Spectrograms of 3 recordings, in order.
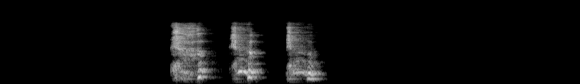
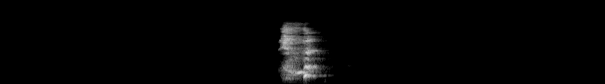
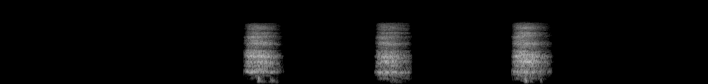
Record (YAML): three_cough_length: 5.8 s
three_cough_amplitude: 29276
three_cough_signal_mean_std_ratio: 0.31
cough_length: 6.1 s
cough_amplitude: 26958
cough_signal_mean_std_ratio: 0.18
exhalation_length: 7.1 s
exhalation_amplitude: 15895
exhalation_signal_mean_std_ratio: 0.28
survey_phase: beta (2021-08-13 to 2022-03-07)
age: 18-44
gender: Female
wearing_mask: 'No'
symptom_none: true
smoker_status: Never smoked
respiratory_condition_asthma: false
respiratory_condition_other: false
recruitment_source: Test and Trace
submission_delay: 0 days
covid_test_result: Negative
covid_test_method: LFT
